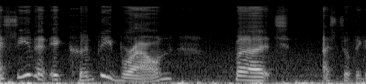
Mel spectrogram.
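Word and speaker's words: Braun: introduces the book and she pronounced it Lillian Jackson Brown I am almost positive I've always heard it lilan Jackson Brawn but I'm going to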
